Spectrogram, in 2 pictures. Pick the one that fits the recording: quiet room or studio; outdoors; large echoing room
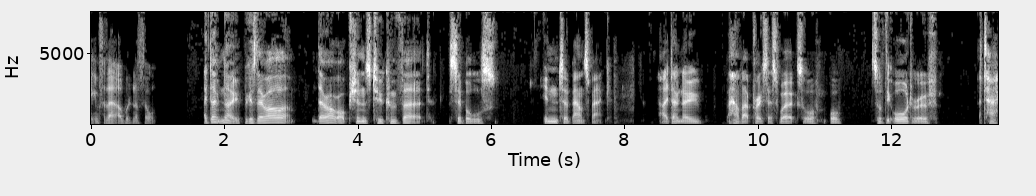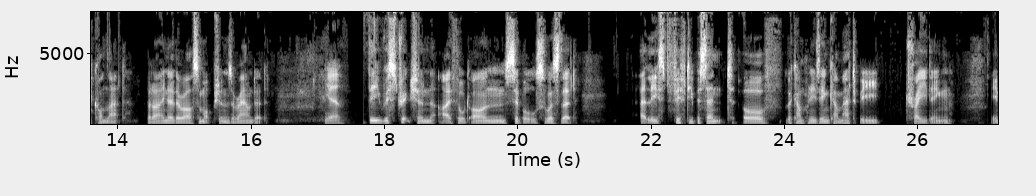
quiet room or studio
